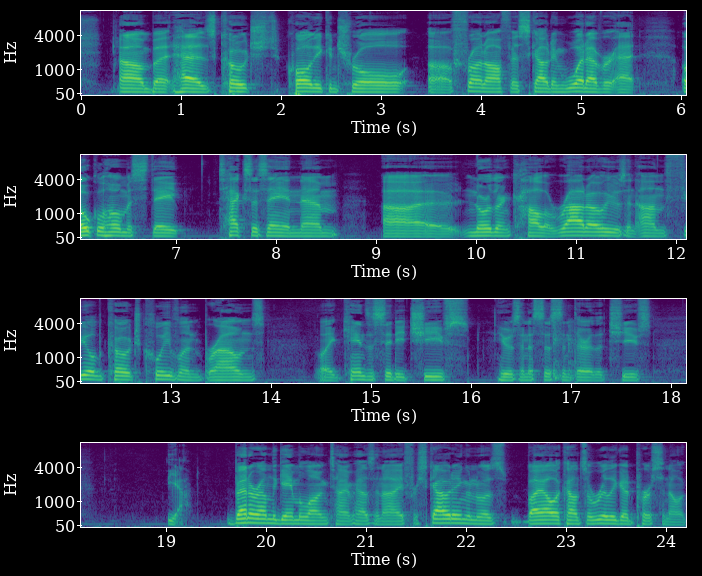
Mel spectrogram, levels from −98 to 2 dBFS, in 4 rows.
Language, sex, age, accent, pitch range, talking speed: English, male, 20-39, American, 120-145 Hz, 145 wpm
